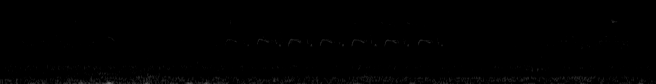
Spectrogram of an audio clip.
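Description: Near silence with faint birdsong: a songbird repeating a short arched chirp about eight times in quick succession a couple of seconds in, with other scattered higher chirps. A single soft low bump about a second in.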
